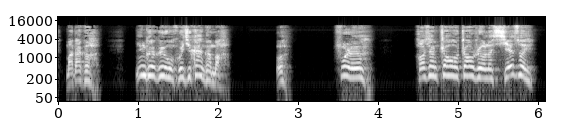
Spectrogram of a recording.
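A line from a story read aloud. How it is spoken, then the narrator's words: Hurried. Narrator (Chinese): 这管家急忙说道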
